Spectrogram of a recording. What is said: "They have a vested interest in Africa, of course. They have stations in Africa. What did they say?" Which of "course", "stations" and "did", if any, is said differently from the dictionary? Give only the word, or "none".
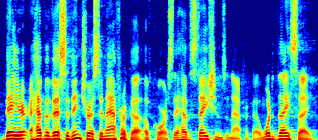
none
